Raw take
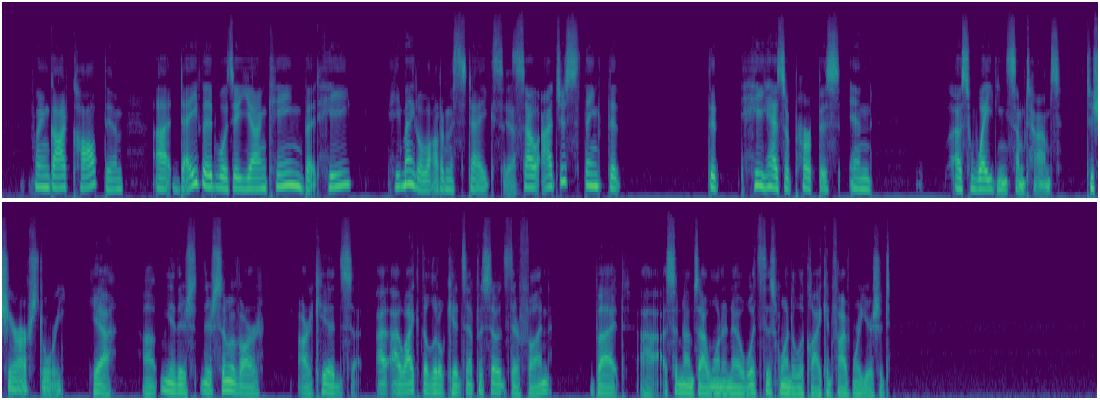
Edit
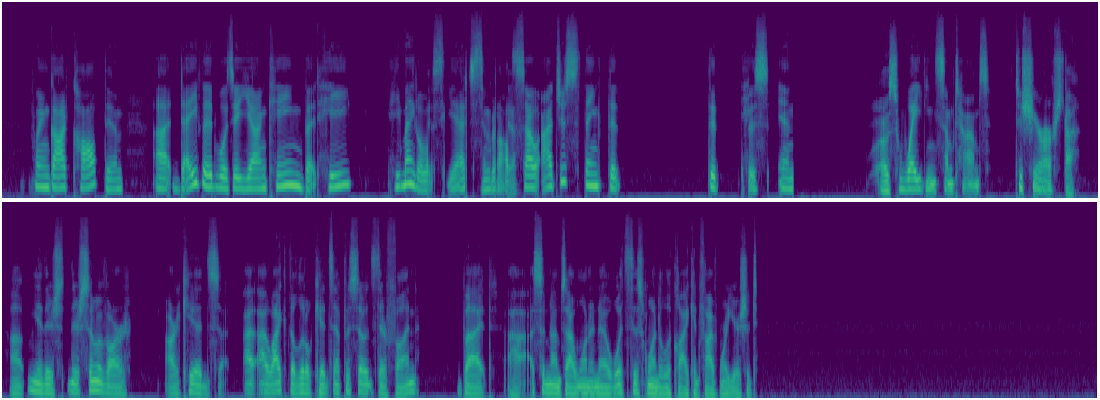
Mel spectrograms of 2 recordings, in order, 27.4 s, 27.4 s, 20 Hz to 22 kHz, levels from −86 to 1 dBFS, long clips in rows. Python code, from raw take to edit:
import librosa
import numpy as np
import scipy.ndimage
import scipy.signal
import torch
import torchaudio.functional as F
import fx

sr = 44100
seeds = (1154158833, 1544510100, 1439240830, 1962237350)

y = fx.edit(x, sr, fx.reverse_span(start_s=5.33, length_s=1.0),
    fx.cut(start_s=9.34, length_s=0.89),
    fx.tape_start(start_s=10.78, length_s=1.44),
    fx.cut(start_s=14.2, length_s=0.77), tone=tone)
